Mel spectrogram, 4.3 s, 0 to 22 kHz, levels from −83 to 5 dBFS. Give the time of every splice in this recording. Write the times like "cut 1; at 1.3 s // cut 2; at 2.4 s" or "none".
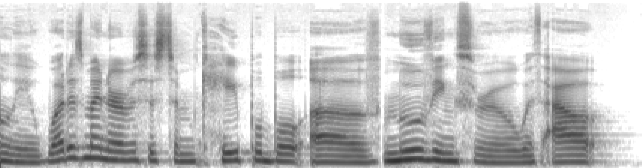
cut 1; at 2.5 s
